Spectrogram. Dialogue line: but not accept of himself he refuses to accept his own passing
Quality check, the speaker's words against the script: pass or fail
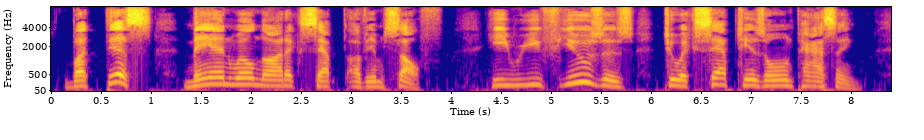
fail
